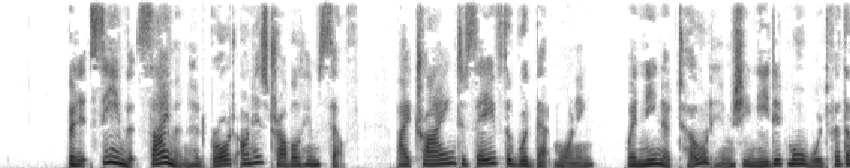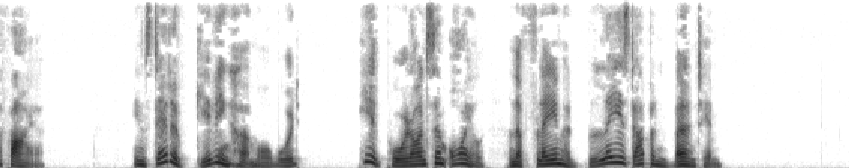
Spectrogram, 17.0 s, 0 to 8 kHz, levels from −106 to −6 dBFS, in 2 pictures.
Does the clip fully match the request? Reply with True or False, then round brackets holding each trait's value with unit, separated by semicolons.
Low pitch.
False (190 Hz)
